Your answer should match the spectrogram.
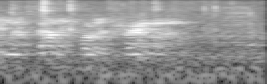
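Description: Near silence with faint, low talk in the first second or so, fading out.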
